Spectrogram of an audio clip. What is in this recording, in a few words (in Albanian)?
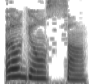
"organsin", frengjisht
